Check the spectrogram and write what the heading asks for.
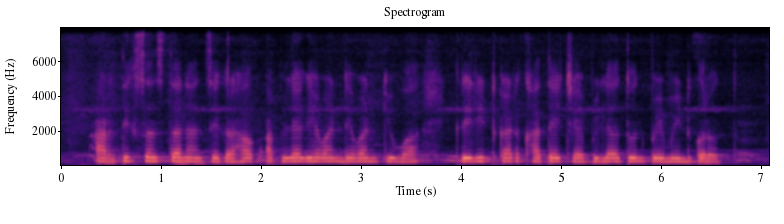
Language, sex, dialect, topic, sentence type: Marathi, female, Southern Konkan, banking, statement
